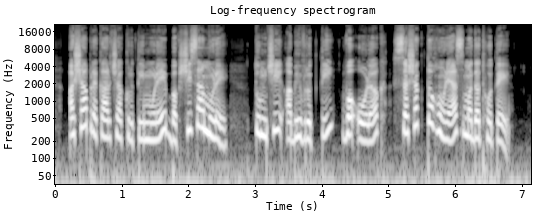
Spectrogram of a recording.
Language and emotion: Marathi, neutral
